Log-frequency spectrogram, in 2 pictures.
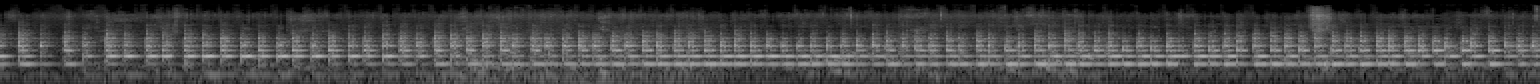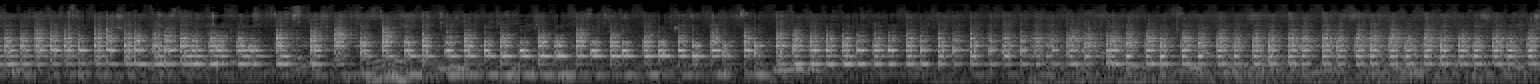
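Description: Church bells ringing in a continuous rapid peal, several bells of different pitch struck over and over without a break: the bell-ringing of the Orthodox Easter night Resurrection service.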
